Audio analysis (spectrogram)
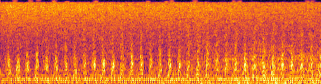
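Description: A government helicopter hovers over a soccer field above Medellín, its rotor chopping in a steady rapid thump with a droning engine hum, loud and continuous throughout.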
